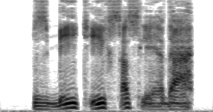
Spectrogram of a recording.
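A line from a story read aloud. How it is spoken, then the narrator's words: Man muttering repeatedly. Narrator (Russian): всякий раз бормотал дядя Вернон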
